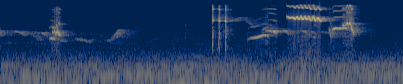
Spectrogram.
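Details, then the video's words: Tledekan gunung singing to rile rivals: a couple of thin whistles, a short rattling burst, then a loud run of high chirped notes, with a low hum throughout. "tledekan gunung gacor Memancing emosi lawan"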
